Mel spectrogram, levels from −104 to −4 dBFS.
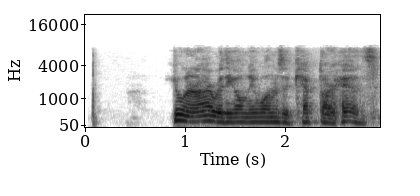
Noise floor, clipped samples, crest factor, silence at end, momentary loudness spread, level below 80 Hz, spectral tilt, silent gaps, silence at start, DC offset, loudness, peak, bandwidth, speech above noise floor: -71 dBFS; under 0.1%; 16 dB; 0.05 s; 7 LU; -58 dBFS; -6.5 dB/octave; none; 0.9 s; under 0.1%; -17 LUFS; -2 dBFS; 7.8 kHz; 55 dB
